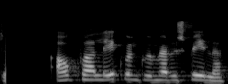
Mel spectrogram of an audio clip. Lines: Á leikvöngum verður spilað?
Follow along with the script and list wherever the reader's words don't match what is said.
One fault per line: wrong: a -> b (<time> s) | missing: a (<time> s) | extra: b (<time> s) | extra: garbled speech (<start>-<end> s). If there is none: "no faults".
extra: hvaða (0.8 s)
